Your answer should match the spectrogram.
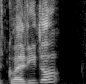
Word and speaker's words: Squadrito: Y bueno, usted anunció ahí a Angie Escobedito. ¿Está bien pronunciado el apellido? – Sí, muy bien, sí.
